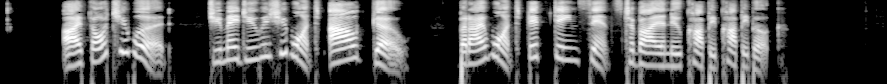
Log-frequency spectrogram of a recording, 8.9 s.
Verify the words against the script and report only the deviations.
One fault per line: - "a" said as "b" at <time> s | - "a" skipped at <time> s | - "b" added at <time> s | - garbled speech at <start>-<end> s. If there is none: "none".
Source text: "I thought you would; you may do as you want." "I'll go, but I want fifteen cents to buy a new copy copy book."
none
